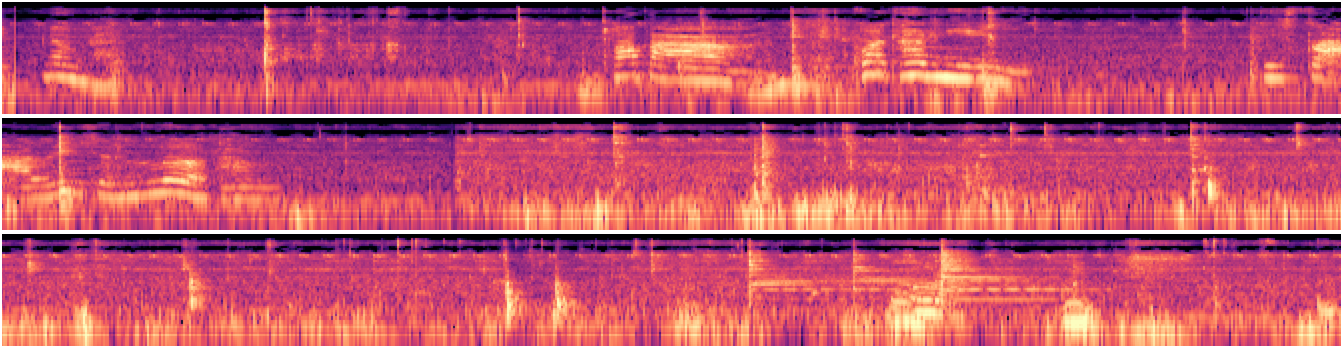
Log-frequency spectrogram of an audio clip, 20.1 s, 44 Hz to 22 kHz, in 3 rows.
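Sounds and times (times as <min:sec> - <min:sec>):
ringing clink: 0:17.1 - 0:18.9.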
